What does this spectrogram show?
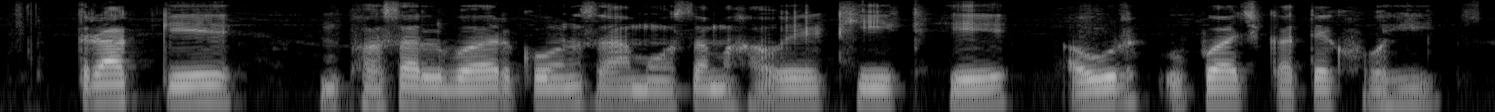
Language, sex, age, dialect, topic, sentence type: Chhattisgarhi, male, 25-30, Northern/Bhandar, agriculture, question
